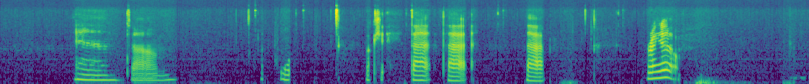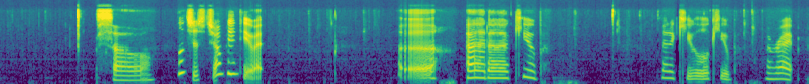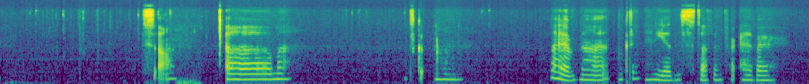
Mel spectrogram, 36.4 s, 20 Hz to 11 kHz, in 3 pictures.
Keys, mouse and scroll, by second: 9.2 click, 11.2-12.3 scroll down 3, 12.5-13.7 scroll down 5, 13.7-15.9 scroll down 1, 17.6 shift+a, 20.7 scroll down 1, 20.8-21.6 scroll up 4, 21.7-22.1 shift+middle drag, 22.1 scroll up 1, 22.7 click, 23.3 g, 25.2 shift+middle click, 25.5-26.3 scroll up 6, 26.3-29.3 shift+middle drag, 29.5 click, 30.3 click, 31.5 click, 32.7 click, 33.7 click, 34.8 click.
